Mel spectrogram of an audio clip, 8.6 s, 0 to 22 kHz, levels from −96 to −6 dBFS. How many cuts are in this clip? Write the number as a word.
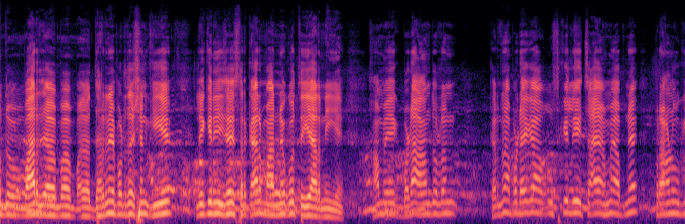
one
